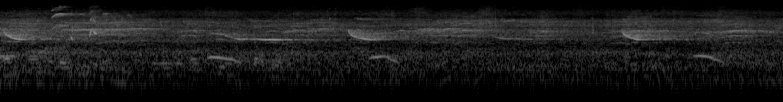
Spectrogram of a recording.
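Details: A lonely, hungry young monkey looks around and calls for its family, giving high, whistled calls that drop then level off, repeated every couple of seconds.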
